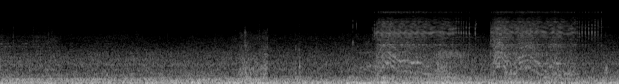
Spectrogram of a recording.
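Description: Fishing reel ratcheting mechanically under the pull of a hooked striped bass, loudest for about a second midway, over a steady low rumble.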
